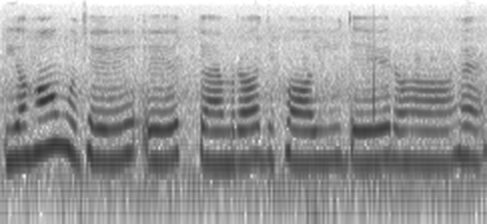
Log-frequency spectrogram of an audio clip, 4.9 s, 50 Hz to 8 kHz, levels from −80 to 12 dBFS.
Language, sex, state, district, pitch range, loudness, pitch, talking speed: Hindi, female, Madhya Pradesh, Katni, 210-230 Hz, -16 LUFS, 215 Hz, 100 wpm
